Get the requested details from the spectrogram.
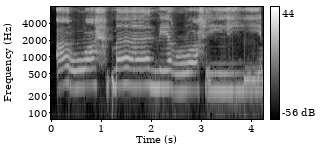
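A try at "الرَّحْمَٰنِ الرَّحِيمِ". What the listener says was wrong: Maknya kepanjangan. Maknya 2 harokat. Ar-Rahmanir-Rahim.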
